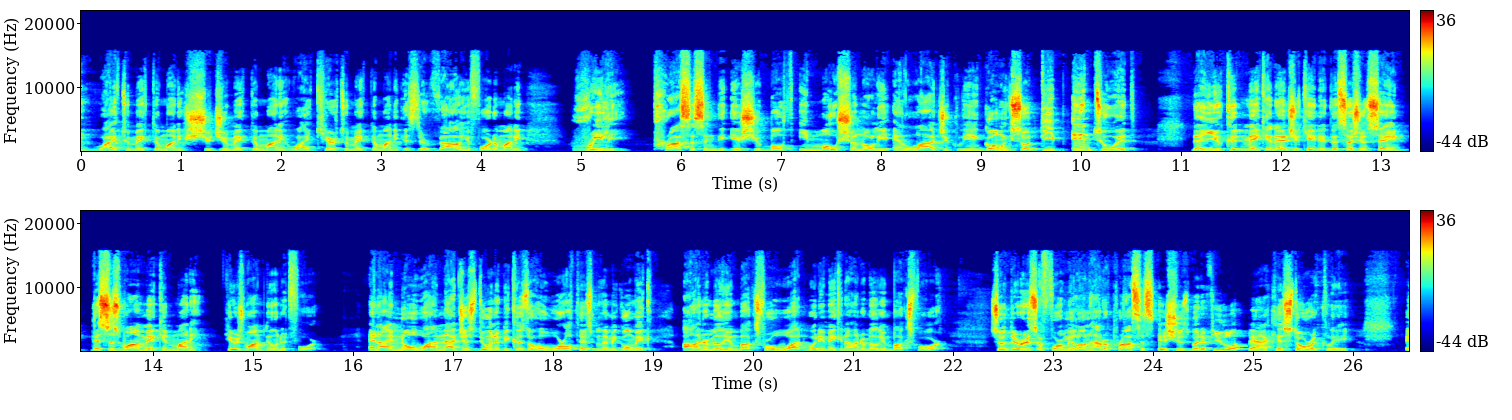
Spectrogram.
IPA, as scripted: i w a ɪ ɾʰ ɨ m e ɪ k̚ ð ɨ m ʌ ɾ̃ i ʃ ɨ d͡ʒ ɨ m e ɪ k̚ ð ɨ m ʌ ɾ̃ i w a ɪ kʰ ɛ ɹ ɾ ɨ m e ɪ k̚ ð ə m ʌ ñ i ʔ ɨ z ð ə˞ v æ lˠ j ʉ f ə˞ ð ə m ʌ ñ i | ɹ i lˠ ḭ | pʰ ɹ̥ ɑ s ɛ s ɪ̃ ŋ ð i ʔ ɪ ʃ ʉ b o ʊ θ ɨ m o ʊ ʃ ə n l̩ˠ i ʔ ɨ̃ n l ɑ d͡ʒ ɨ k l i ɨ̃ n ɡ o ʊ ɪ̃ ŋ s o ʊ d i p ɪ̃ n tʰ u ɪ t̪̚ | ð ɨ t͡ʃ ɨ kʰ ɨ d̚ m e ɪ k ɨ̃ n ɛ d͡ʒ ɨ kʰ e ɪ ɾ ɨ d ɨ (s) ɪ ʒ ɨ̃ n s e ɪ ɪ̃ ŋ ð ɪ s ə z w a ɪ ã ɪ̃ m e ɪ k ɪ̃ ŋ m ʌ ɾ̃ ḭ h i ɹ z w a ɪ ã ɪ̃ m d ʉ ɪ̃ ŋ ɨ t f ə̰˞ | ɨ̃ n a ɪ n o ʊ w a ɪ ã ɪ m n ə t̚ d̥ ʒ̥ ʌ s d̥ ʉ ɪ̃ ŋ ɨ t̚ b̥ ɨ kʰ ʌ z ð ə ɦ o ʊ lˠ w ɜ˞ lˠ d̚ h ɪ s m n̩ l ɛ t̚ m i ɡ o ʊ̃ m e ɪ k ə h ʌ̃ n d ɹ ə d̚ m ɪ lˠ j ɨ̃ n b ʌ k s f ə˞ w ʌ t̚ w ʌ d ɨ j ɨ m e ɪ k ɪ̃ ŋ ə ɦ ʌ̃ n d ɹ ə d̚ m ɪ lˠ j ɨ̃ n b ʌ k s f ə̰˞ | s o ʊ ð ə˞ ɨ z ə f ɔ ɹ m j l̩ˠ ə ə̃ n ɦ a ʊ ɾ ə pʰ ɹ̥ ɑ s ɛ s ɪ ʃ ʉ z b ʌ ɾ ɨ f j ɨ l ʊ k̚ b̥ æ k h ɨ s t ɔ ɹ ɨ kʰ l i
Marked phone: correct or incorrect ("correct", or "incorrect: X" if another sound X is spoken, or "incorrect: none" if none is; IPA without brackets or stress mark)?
correct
